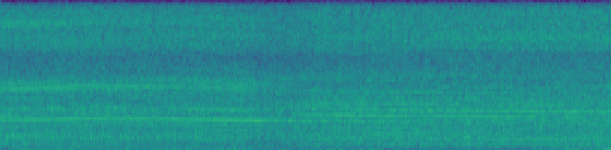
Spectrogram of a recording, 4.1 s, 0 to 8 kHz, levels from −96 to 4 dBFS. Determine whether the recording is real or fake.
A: real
